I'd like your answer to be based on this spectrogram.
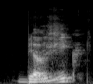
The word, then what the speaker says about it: Belgique: Belgique.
